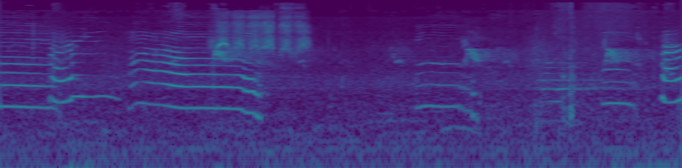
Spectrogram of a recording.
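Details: Stray ginger cat and companions at pate food, several clear drawn-out meows that bend downward at the end, one after another, with constant low rumble beneath.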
